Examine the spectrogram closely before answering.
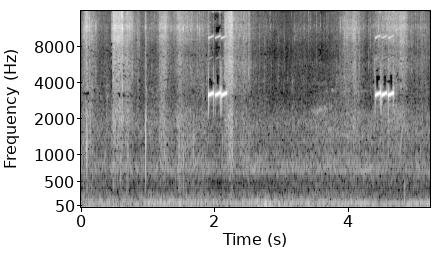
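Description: Jumper T18 Pro radio transmitter giving a short, high three-pulse beep twice, about two and a half seconds apart, over footsteps and handling noise.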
